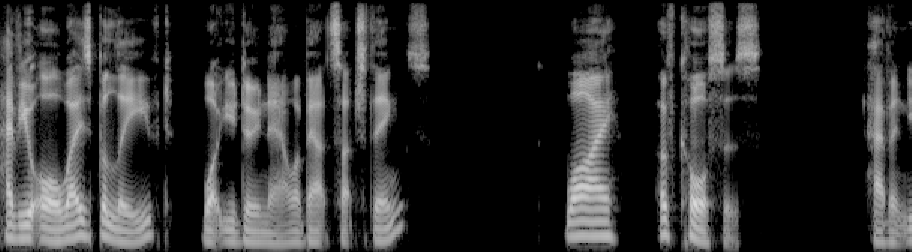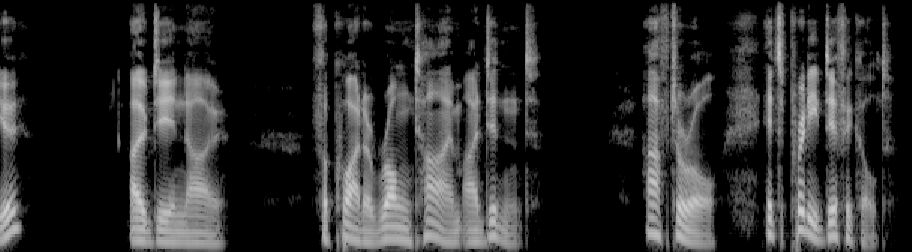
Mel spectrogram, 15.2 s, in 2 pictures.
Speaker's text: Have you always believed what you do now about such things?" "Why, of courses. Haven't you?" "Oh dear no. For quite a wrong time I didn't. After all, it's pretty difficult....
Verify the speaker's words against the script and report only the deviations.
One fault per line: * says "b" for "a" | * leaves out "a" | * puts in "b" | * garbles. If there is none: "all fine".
all fine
